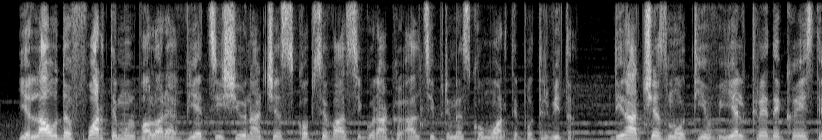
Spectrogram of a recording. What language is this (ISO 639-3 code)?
ron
